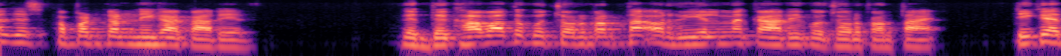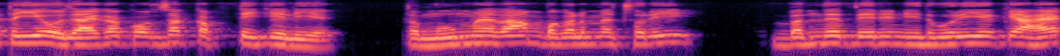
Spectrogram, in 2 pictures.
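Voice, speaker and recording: A man teaching an exam-prep lesson, who explains each answer step by step and asks and answers his own questions. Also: on the high side. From Rajasthan. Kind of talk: exam prep lesson, solving a model paper.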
